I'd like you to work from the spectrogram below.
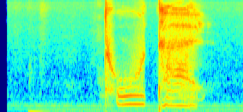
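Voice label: "shu1 cai4", Mandarin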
